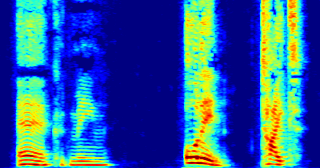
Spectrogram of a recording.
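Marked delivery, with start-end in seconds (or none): 1.9-3.1 firm, insistent, loud, demanding. Narrator reading Pro-Am ordering the wreckers through the hatch: demanding. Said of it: "Pro-Am demanded".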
